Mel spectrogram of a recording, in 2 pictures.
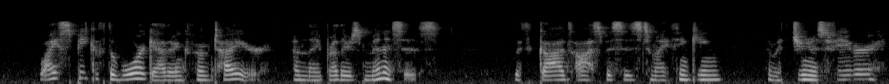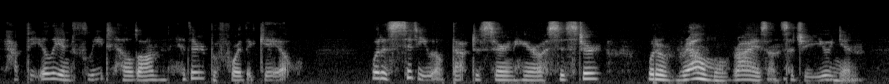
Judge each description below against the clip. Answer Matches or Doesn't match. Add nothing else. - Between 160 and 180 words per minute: Matches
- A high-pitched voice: Matches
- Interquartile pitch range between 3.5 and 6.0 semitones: Doesn't match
